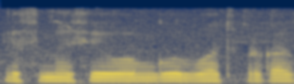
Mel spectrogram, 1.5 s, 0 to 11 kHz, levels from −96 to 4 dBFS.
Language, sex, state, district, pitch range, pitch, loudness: Hindi, male, Chhattisgarh, Raigarh, 135-140 Hz, 140 Hz, -12 LUFS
